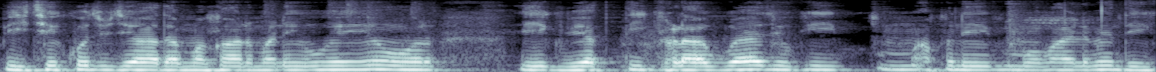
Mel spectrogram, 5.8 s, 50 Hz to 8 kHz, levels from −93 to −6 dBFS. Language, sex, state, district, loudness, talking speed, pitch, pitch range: Hindi, male, Chhattisgarh, Bilaspur, -17 LUFS, 195 wpm, 155 Hz, 150-160 Hz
